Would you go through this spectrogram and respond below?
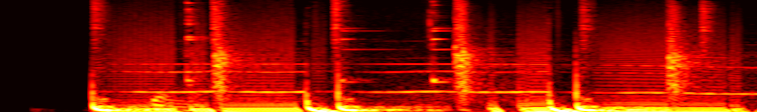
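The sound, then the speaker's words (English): A short, loud bumper jingle from a MotoGP motorbike show bursts in after a moment of silence, full of throbbing, engine-like revving and sharp rhythmic hits over a sustained tone, with no talking. “That's how the young motorbike people do it.”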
